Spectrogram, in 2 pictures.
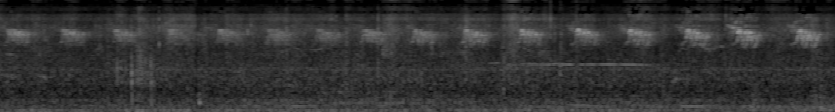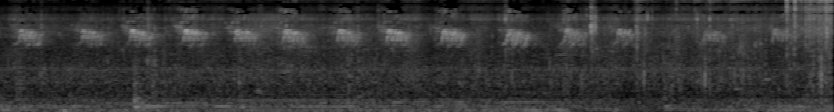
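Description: A small bird chirping over and over in a steady rhythm, about two short high chirps a second, stopping shortly before the end.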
